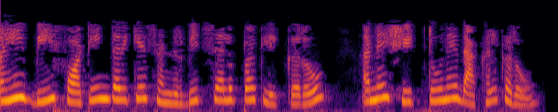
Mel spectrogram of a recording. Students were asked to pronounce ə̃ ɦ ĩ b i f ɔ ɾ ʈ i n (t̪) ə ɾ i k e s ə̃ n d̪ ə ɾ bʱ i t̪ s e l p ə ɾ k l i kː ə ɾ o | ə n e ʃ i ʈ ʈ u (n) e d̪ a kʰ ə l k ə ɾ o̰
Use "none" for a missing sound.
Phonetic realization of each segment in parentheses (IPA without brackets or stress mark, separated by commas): t̪, n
